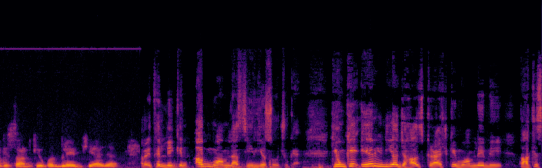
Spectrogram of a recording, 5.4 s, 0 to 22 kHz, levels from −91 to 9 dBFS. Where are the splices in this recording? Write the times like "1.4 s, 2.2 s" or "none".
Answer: 1.4 s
